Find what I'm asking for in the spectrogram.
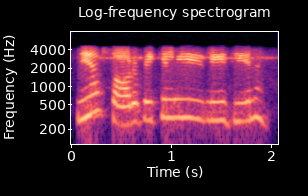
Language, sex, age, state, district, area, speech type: Hindi, female, 18-30, Madhya Pradesh, Hoshangabad, urban, conversation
